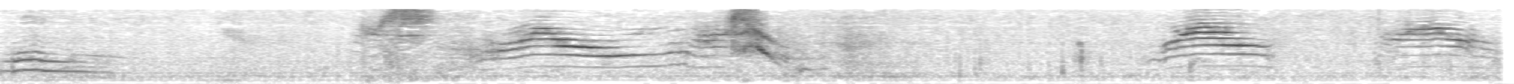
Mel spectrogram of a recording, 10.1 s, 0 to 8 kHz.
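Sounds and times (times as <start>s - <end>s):
cat meowing: 2.4s - 5.3s, 7.7s - 8.5s, 9.2s - 10.0s.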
